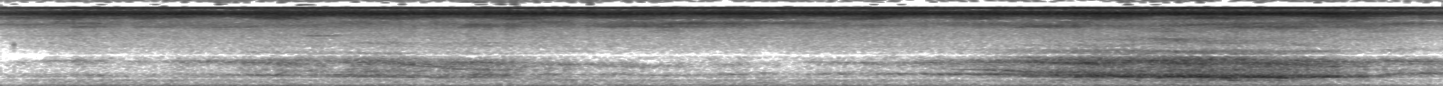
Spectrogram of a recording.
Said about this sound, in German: Nicht erschrecken, es sind keine Ungeheuer im Wald, sondern es sind Brüllaffen, die sehr, sehr laut sind. Ich wusste nicht, wie laut die sein können und wie die klingen, aber ihr hört es jetzt gleich.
